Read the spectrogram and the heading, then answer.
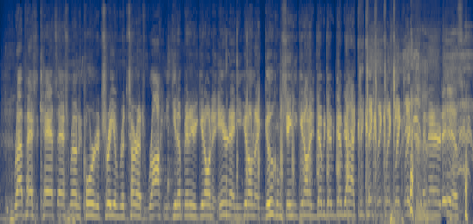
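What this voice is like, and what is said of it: Exaggerated put-on Southern accent. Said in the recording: “Bron's Southern accent”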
